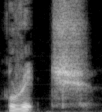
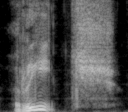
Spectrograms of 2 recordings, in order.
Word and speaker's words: rich: Our English adverbs do not terminate in mong, and we pronounce the ch as if there were a t before it. We say rich. Reach, remarked the foreign gentleman.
